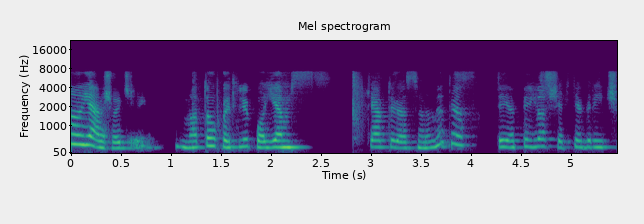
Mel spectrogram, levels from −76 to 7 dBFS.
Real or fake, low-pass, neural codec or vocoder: fake; 7.2 kHz; codec, 16 kHz, 1 kbps, X-Codec, HuBERT features, trained on general audio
